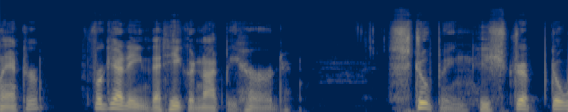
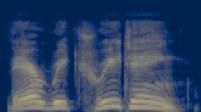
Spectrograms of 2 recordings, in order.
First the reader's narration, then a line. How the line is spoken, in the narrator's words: Planter yelled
